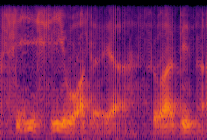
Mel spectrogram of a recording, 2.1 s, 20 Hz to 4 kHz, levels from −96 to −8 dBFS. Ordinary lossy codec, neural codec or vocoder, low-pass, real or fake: none; vocoder, 22.05 kHz, 80 mel bands, Vocos; 3.6 kHz; fake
